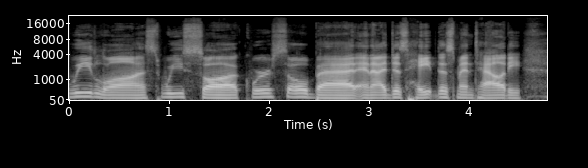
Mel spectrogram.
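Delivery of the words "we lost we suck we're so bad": very slow, pitiful, drawn-out self-pitying moping. Mocking a console maker for putting itself down: mock pathetic Xbox voice. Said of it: "they're pathetic because they keep being like".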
